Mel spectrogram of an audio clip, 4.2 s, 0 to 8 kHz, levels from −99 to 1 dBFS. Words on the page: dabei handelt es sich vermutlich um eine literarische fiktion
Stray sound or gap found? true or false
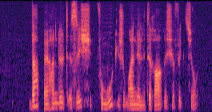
true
